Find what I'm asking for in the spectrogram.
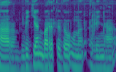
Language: Santali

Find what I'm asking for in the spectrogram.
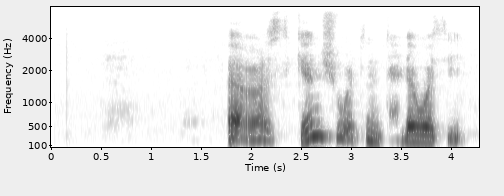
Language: Kabyle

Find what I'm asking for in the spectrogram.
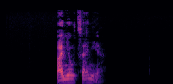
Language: Belarusian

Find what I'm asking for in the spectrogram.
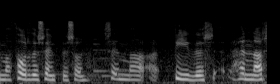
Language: Icelandic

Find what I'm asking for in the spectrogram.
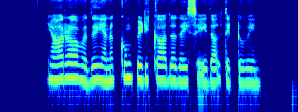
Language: Tamil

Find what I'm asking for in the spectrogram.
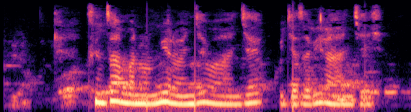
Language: Kinyarwanda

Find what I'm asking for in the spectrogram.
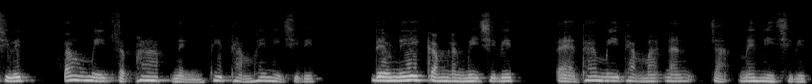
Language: Thai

